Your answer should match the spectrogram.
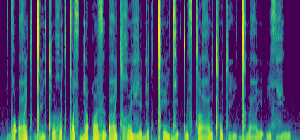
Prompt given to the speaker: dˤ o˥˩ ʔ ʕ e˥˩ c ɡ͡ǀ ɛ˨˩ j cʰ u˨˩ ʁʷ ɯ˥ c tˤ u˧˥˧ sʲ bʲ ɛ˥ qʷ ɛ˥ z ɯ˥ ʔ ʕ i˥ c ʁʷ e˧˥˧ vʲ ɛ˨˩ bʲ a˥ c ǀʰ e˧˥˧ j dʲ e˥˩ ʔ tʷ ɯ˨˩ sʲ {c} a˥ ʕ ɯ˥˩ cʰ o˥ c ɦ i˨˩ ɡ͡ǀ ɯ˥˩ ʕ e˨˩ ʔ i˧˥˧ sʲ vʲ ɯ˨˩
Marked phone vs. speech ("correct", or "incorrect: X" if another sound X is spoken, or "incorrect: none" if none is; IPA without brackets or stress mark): correct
